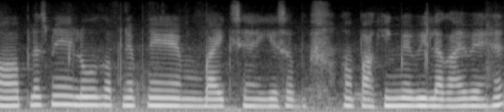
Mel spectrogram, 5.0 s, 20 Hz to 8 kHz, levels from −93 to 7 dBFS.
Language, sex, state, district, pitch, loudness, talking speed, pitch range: Hindi, female, Bihar, Vaishali, 195 Hz, -14 LUFS, 190 wpm, 185-205 Hz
